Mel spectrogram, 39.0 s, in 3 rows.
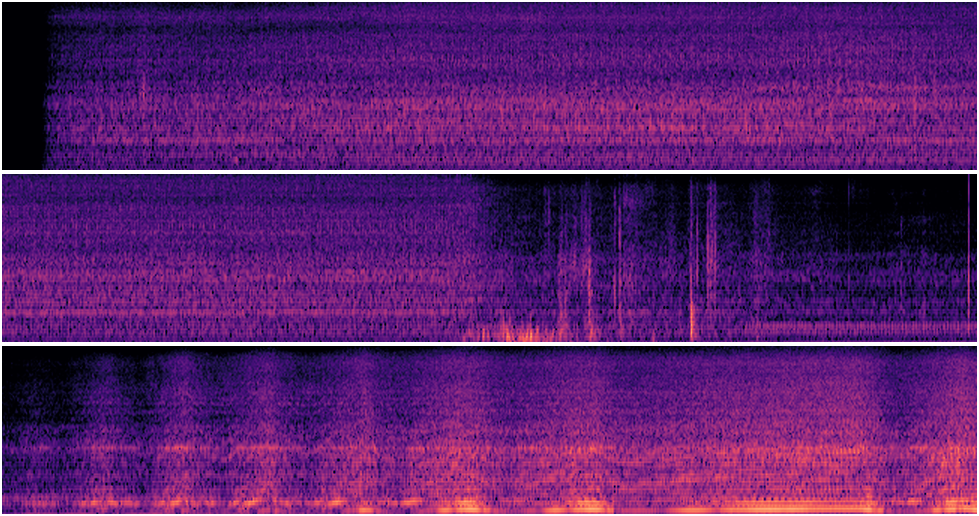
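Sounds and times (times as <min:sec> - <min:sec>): car engine idling: 0:00.6 - 0:31.7.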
